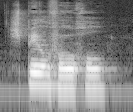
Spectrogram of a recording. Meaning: 1. a person with a very playful nature 2. bower bird, bird of the family Ptilonorhynchidae
- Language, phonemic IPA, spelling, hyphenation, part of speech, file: Dutch, /ˈspeːlˌvoː.ɣəl/, speelvogel, speel‧vo‧gel, noun, Nl-speelvogel.ogg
